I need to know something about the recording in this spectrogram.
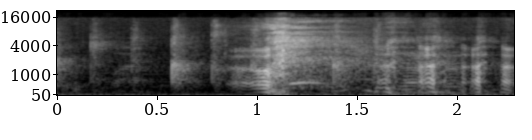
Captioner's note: light applause; laughter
